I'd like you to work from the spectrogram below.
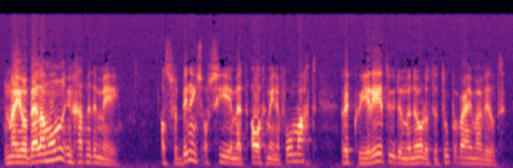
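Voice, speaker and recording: Casting: an authoritative general, middle-pitched, formal and courteous, used to giving orders, radio drama. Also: male voice, expressive, fast, fairly bright tone, muffled recording. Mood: commanding. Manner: formal, commanding. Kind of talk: Dutch radio play acting.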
